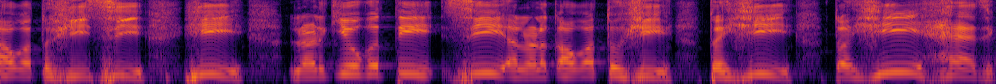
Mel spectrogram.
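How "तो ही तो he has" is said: slow, stretched model; teacher slowly stressing the pronoun; slow emphasis. Shown as a demonstration. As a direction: draw out he has for the class. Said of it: "ही छोटका चाचा है तो हैज".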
